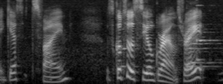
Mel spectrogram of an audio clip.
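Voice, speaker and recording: A woman's raised, projected voice in a Spanish accent. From Mexico. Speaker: gaming streamer. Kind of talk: live gameplay stream chat. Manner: casual, chatty.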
